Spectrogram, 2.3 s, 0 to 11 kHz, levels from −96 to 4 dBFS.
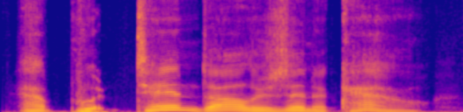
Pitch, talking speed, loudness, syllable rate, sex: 165 Hz, 180 wpm, -16 LUFS, 4.1 syllables/s, male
